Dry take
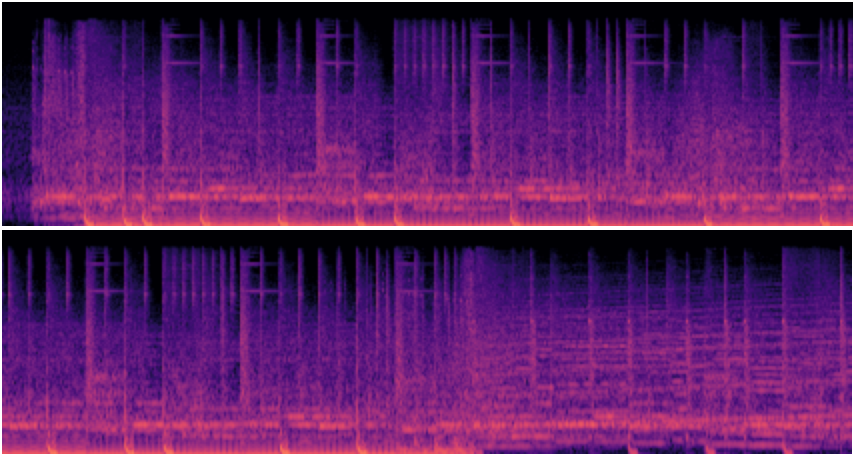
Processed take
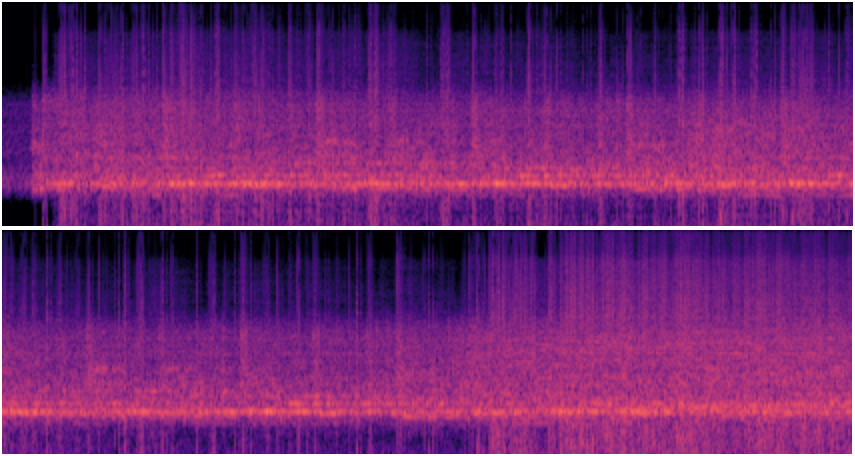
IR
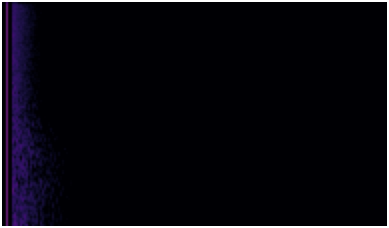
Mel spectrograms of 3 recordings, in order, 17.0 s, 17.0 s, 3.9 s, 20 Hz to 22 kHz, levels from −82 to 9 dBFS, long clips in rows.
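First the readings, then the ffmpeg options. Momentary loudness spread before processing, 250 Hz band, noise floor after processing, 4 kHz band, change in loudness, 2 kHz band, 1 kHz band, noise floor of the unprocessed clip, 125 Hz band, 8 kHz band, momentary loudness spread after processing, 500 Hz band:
3 LU, −6.0 dB, −29 dBFS, +6.5 dB, +3.5 dB, +7.5 dB, +12.0 dB, −31 dBFS, −14.5 dB, +4.0 dB, 5 LU, −6.0 dB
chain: -filter_complex "[0:a]aemphasis=mode=production:type=50fm,acrusher=bits=8:mode=log:mix=0:aa=0.000001,acontrast=89,alimiter=limit=-12dB:level=0:latency=1:release=273,highpass=frequency=510:width_type=q:width=0.5412,highpass=frequency=510:width_type=q:width=1.307,lowpass=frequency=3400:width_type=q:width=0.5176,lowpass=frequency=3400:width_type=q:width=0.7071,lowpass=frequency=3400:width_type=q:width=1.932,afreqshift=230,aeval=exprs='(mod(7.94*val(0)+1,2)-1)/7.94':channel_layout=same,highshelf=frequency=2400:gain=-10,asplit=2[link_01][link_02];[link_02]adelay=35,volume=-12dB[link_03];[link_01][link_03]amix=inputs=2:normalize=0,aecho=1:1:720|1260|1665|1969|2197:0.631|0.398|0.251|0.158|0.1,asplit=2[link_04][link_05];[1:a]atrim=start_sample=2205,asetrate=25578,aresample=44100,highshelf=frequency=3400:gain=11[link_06];[link_05][link_06]afir=irnorm=-1:irlink=0,volume=-2.5dB[link_07];[link_04][link_07]amix=inputs=2:normalize=0,volume=-2dB"

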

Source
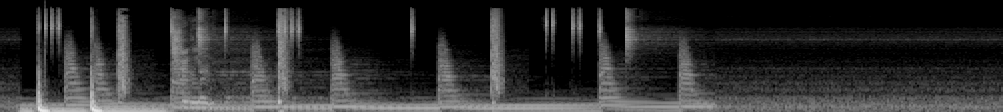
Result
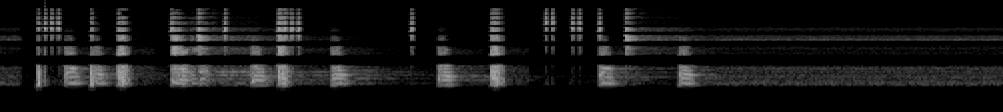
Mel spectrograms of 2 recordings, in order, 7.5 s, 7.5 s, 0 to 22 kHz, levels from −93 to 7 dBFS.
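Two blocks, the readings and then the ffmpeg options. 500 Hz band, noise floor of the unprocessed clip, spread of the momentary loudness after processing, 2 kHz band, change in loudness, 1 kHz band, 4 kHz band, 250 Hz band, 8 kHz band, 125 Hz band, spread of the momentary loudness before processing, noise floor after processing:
below −40 dB, −46 dBFS, 12 LU, +2.0 dB, −6.5 dB, −0.5 dB, +2.5 dB, below −40 dB, −0.5 dB, below −40 dB, 17 LU, −79 dBFS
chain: -af "highpass=frequency=1100:width=0.5412,highpass=frequency=1100:width=1.3066,highshelf=frequency=9100:gain=-5.5,afftfilt=real='re*eq(mod(floor(b*sr/1024/990),2),1)':imag='im*eq(mod(floor(b*sr/1024/990),2),1)':win_size=1024:overlap=0.75,volume=5dB"

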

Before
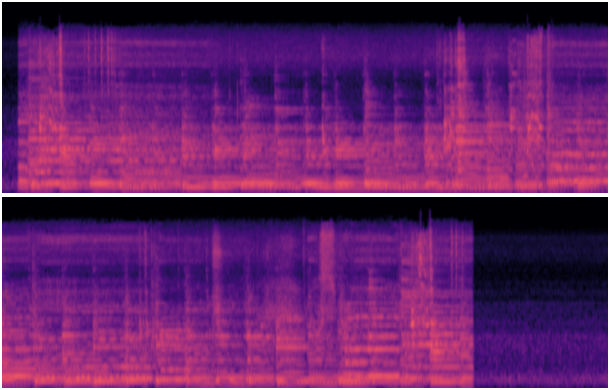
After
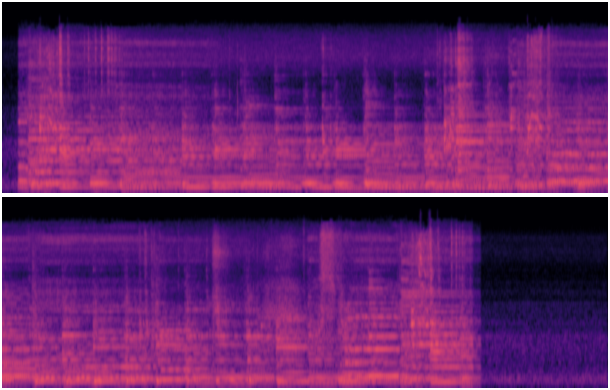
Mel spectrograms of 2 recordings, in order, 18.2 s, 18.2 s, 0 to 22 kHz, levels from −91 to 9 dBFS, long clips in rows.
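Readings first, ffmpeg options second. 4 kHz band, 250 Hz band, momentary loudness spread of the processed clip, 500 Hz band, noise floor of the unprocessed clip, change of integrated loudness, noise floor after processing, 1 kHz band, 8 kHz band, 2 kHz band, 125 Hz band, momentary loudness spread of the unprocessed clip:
−1.0 dB, −2.0 dB, 8 LU, −1.0 dB, −55 dBFS, −1.5 dB, −56 dBFS, −1.0 dB, −1.0 dB, −1.0 dB, −2.0 dB, 8 LU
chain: -af "aecho=1:1:118:0.316,volume=-1.5dB"

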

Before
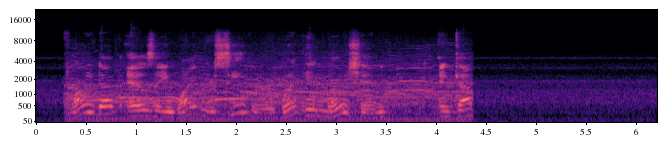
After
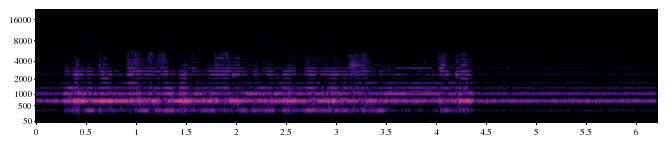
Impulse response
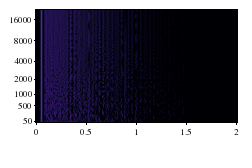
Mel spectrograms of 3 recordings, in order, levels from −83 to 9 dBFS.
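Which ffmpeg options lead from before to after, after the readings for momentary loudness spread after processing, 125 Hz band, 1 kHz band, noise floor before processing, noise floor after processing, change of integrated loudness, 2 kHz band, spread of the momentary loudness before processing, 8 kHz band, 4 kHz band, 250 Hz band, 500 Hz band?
17 LU, below −40 dB, −10.5 dB, −53 dBFS, −55 dBFS, −13.5 dB, −19.0 dB, 9 LU, below −40 dB, −26.0 dB, −22.5 dB, −10.0 dB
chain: -filter_complex "[0:a]afftfilt=real='hypot(re,im)*cos(PI*b)':imag='0':win_size=512:overlap=0.75,asubboost=boost=6.5:cutoff=53,aresample=11025,aeval=exprs='0.0473*(abs(mod(val(0)/0.0473+3,4)-2)-1)':channel_layout=same,aresample=44100,alimiter=level_in=8.5dB:limit=-24dB:level=0:latency=1:release=32,volume=-8.5dB,asplit=3[link_01][link_02][link_03];[link_01]bandpass=frequency=730:width_type=q:width=8,volume=0dB[link_04];[link_02]bandpass=frequency=1090:width_type=q:width=8,volume=-6dB[link_05];[link_03]bandpass=frequency=2440:width_type=q:width=8,volume=-9dB[link_06];[link_04][link_05][link_06]amix=inputs=3:normalize=0,volume=9dB"

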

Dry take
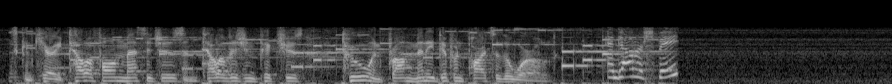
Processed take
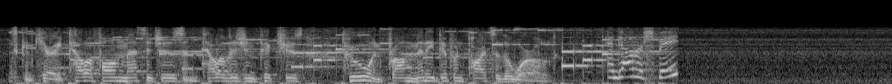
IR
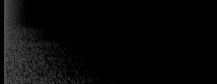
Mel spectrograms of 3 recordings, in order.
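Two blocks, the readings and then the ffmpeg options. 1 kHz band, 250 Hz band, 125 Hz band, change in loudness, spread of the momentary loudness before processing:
+1.5 dB, +2.0 dB, +2.5 dB, +2.0 dB, 4 LU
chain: -af "alimiter=limit=-14.5dB:level=0:latency=1:release=129,volume=5dB"

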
